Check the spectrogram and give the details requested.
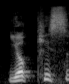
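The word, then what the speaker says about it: Yerkes: 알파 게 말이 있습니다 여 키스 라고 읽어요 역 키스 그 다음에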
